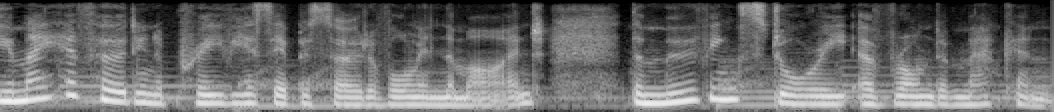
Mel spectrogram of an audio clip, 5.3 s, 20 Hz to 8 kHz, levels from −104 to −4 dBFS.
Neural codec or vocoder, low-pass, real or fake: none; 7.2 kHz; real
